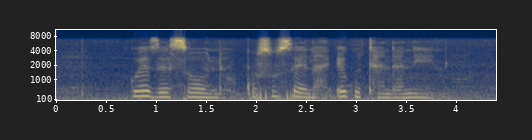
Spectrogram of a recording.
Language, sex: Xhosa, female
